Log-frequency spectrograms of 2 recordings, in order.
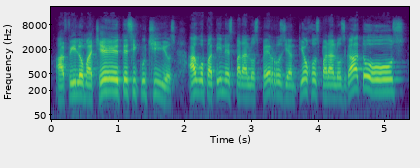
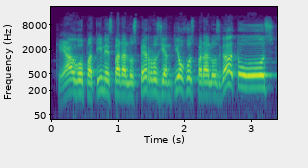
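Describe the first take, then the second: First: Lightly voiced hawker crying his wares; a hint of a peddler calling out; street vendor's call. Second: Vendor repeats his call, louder; repeated louder. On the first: Street vendor calls his trade down the road, lightly voiced. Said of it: "que iba en la calle que decía". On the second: Acted. Vendor repeats his cry louder for the lady. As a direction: say it again for someone who didn't hear. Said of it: "¿Qué, qué?".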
